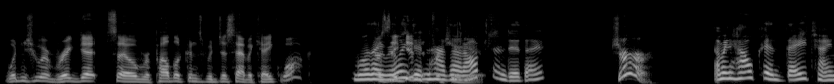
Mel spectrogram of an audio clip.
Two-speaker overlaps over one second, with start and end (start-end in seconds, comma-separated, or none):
3.7-5.0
